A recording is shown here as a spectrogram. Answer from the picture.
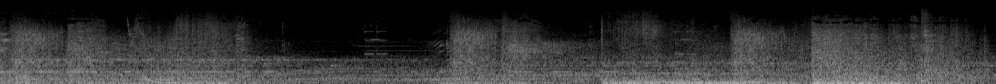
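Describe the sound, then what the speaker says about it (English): A bridge collapses in Metroid Prime 3: Corruption, giving a sustained roar of heavy crashing, grinding debris and booming impacts, with fresh loud bursts near the middle and end and almost no talk. "We're just destroying this bridge."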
